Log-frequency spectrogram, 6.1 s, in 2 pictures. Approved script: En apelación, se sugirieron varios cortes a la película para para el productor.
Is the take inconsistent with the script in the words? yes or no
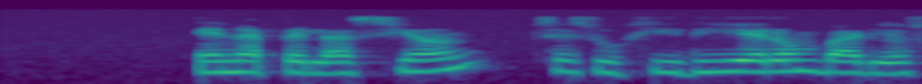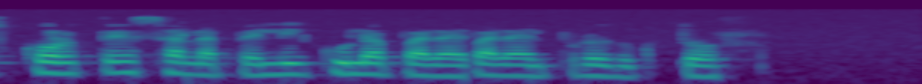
no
